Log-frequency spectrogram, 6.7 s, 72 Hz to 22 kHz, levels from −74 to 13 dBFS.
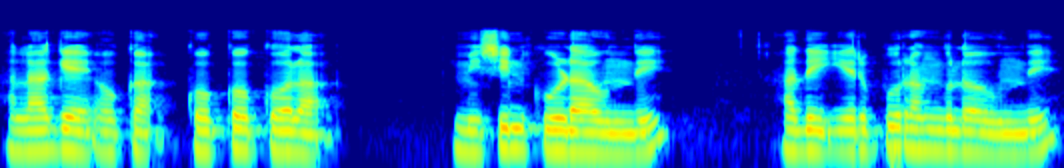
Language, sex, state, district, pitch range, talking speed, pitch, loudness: Telugu, male, Telangana, Mahabubabad, 125-135 Hz, 100 wpm, 130 Hz, -19 LUFS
